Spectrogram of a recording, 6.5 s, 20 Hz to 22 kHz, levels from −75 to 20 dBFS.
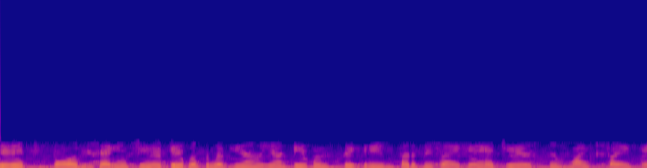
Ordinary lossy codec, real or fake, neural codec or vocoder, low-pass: none; fake; codec, 16 kHz, 1 kbps, FreqCodec, larger model; 3.6 kHz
